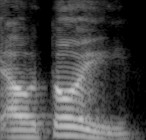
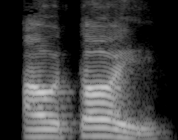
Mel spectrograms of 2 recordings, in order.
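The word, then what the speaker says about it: αὐτοῖς: So like the example here, asin, autoy, asin. The purpose of adding the nu was to avoid pronouncing two successive vowels. So you do not read it as AC autoy. Rather, it becomes asin autoy.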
